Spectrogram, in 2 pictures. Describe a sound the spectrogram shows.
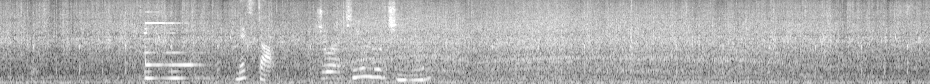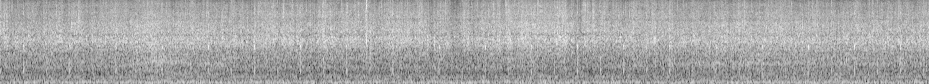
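A bus engine hums steadily as the bus drives slowly.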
